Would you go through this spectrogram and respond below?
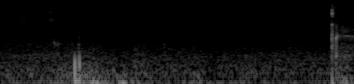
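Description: Someone writes out a math equation, making faint, soft scratching strokes with a couple of brief sharp taps. The sound is close but quiet, with no talking.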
